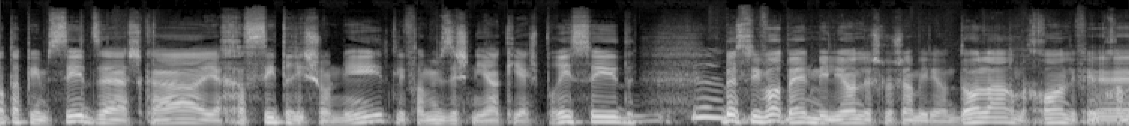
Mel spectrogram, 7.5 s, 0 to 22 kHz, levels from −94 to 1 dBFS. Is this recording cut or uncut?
cut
